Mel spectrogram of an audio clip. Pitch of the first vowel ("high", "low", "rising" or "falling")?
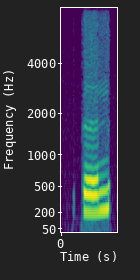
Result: rising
